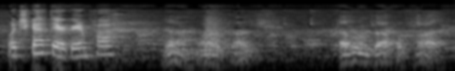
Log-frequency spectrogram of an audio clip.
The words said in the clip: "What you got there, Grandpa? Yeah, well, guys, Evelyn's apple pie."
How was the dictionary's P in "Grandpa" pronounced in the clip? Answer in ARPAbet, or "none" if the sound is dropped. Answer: P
